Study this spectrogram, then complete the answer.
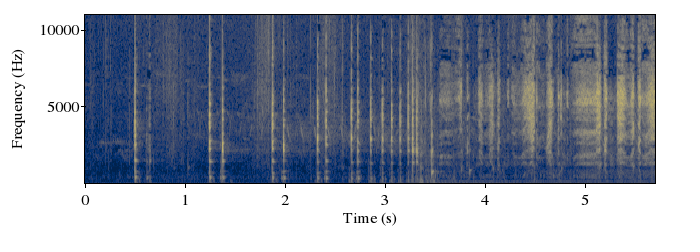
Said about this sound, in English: The capercaillie plays in the spring night.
